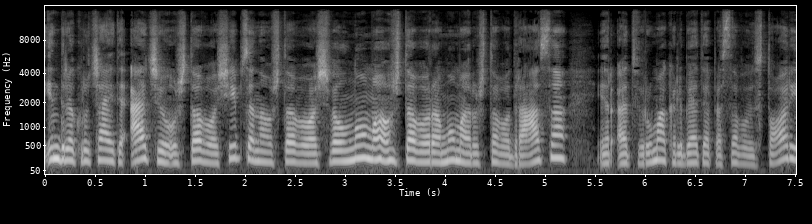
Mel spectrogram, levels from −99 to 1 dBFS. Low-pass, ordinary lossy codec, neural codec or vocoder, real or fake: 14.4 kHz; AAC, 64 kbps; none; real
